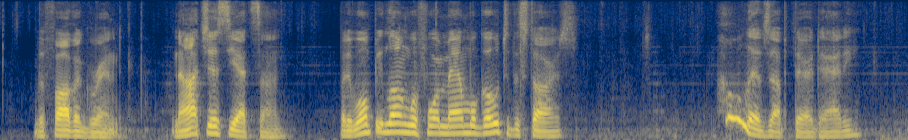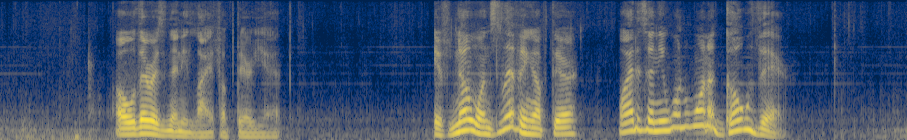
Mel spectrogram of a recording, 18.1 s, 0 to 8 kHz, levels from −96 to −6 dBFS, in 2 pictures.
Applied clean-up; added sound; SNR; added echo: neural separator model SepFormer DNS4.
